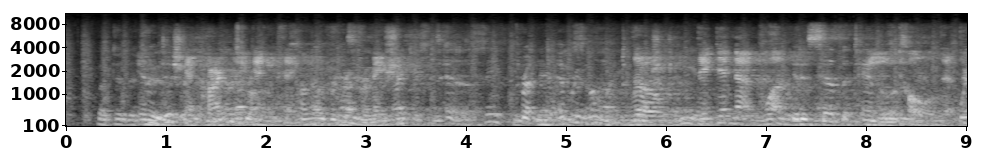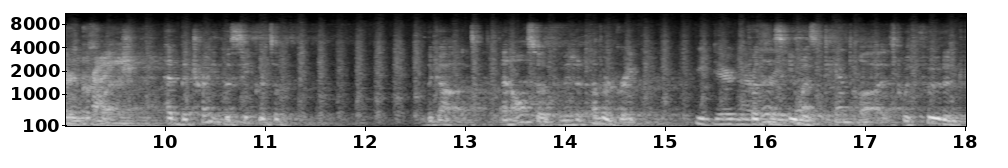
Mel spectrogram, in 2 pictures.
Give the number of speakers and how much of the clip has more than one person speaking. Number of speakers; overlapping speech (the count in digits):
3, about 58%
